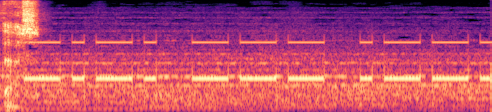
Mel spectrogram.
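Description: Electronic beep tone of one pitch, pulsing on and off in a quick run of short and longer beeps, like a telegraph-style sound effect.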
